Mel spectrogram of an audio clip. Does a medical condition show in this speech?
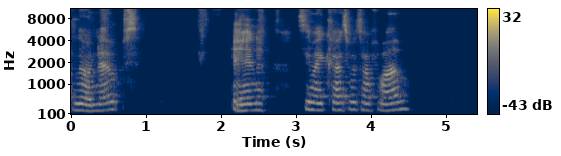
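Yes: Down syndrome.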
